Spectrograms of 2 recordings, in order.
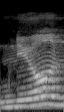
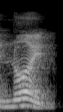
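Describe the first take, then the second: First: The word sounds like 'nyon'. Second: The word sounds like 'noin'. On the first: The speaker calls it wrong. "न्योन नहीं है" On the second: The speaker calls it right.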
